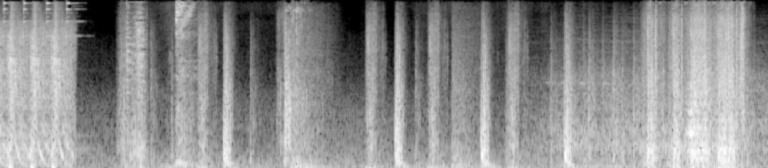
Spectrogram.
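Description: Quick footsteps patter across a wooden floor.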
